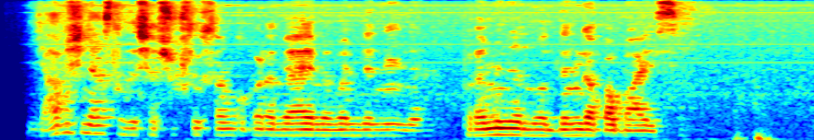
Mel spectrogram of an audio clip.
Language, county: Lithuanian, Panevėžys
